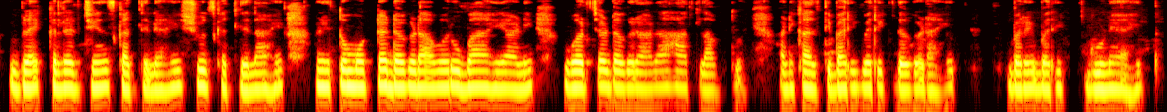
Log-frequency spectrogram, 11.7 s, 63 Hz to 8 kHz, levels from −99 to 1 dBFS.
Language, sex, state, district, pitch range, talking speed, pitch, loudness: Marathi, female, Goa, North and South Goa, 175-185 Hz, 155 wpm, 180 Hz, -19 LUFS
